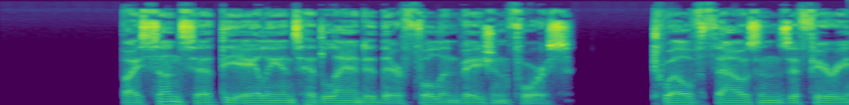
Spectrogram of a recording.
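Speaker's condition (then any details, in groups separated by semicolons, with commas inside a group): No condition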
